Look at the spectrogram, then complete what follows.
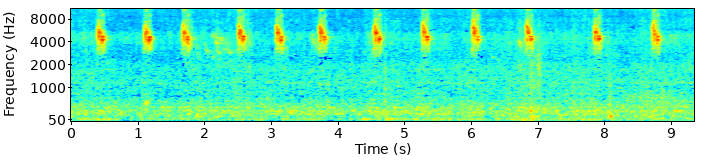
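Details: Baby sparrows: a single high, sharp chirp repeated about every 0.7 seconds in an even series, with a faint low hum behind.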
